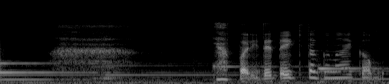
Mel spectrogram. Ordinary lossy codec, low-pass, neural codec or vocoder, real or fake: none; 7.2 kHz; none; real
